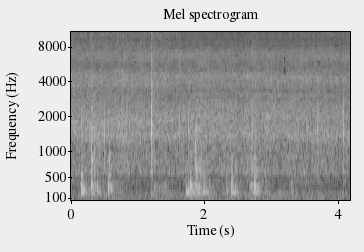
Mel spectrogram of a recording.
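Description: Onion, ginger and garlic paste sizzling in hot oil in a frying pan, stirred with a wooden spatula that scrapes the pan in short strokes, with one sharp tap about a second in.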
